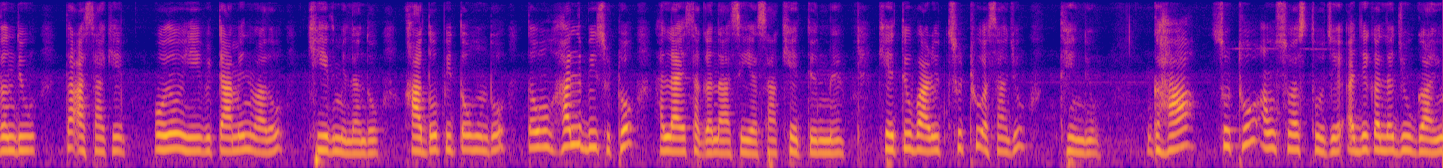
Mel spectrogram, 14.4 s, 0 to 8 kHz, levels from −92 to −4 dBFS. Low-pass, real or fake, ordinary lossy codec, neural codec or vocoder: none; real; none; none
